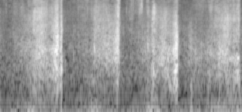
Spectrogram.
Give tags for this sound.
Hooves
Horse
Reverse

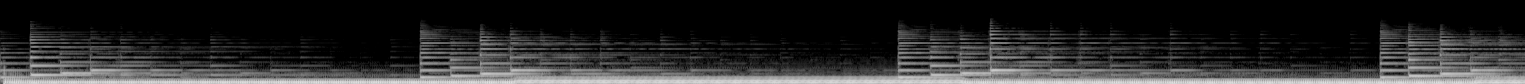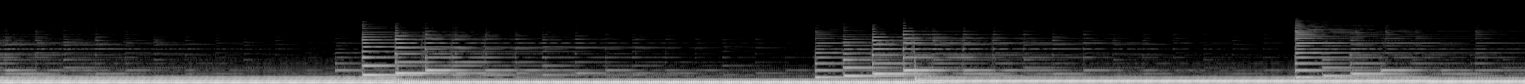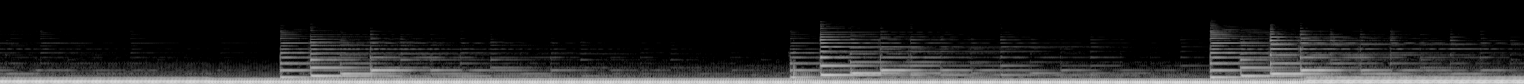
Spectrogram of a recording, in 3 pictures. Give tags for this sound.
bass
dnb
electro
electronic
loop
piano
processed
slow
synth

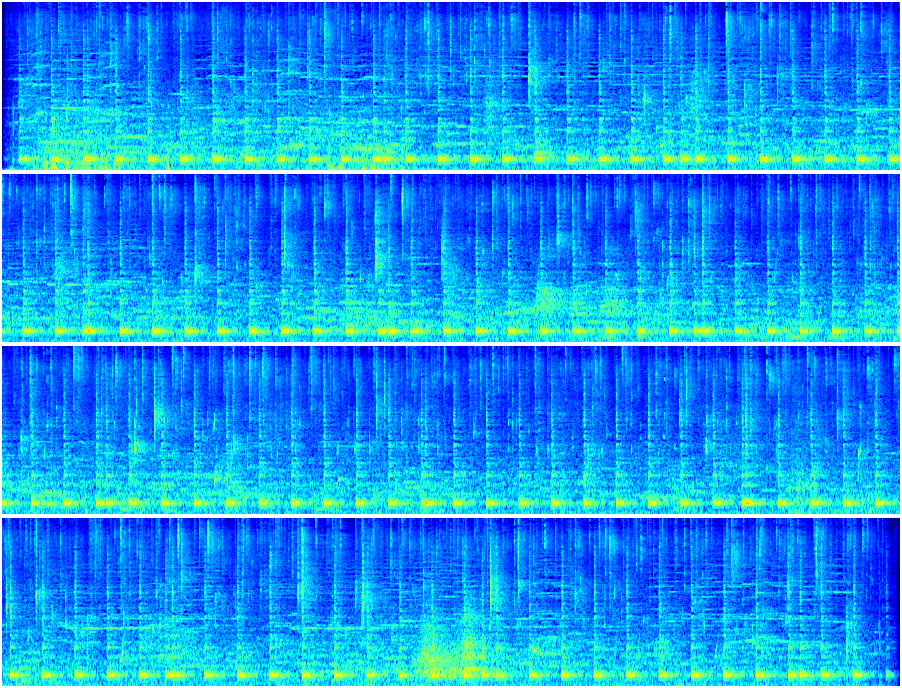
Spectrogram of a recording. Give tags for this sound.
leak
esmuc

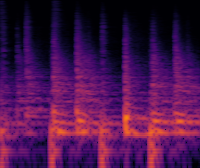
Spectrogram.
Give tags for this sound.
loop
drum

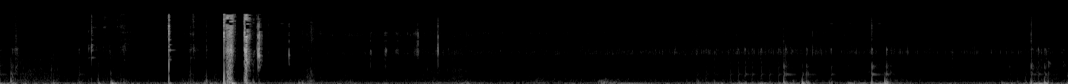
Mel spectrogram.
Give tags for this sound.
aluminum
beverage
can
drink
open
opening
soda
tin

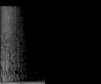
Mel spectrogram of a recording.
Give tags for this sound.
step
foot

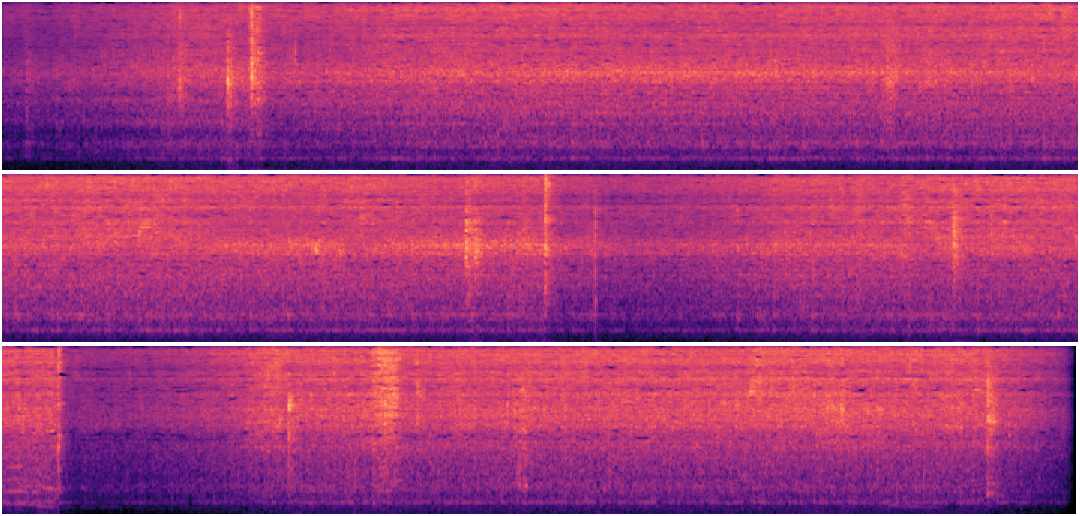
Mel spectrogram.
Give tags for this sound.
boiled
boiling
christmas
domestic-sounds
drone
field-recording
kettle
noise
water

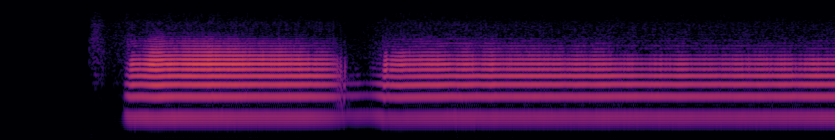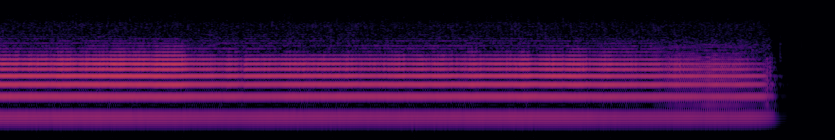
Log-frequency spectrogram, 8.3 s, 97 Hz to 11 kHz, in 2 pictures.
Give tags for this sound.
good-sounds
Gsharp3
multisample
neumann-U87
single-note
trumpet

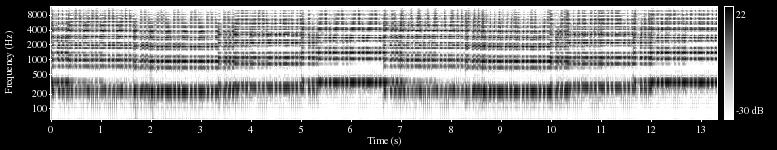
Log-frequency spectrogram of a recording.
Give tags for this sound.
synthesizer
synth
analog
arp

